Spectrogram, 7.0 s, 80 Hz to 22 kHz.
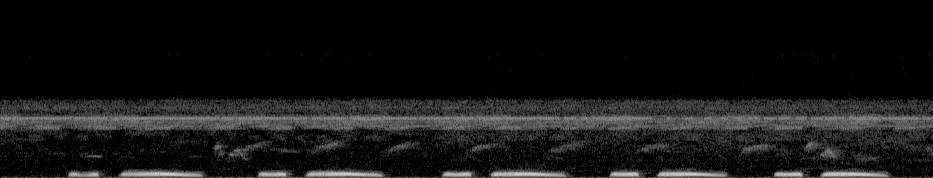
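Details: Spotted dove with highly praised cooing, 9 June 2020, singing five quick three-part coo phrases in a row, about one every 1.4 seconds, each ending in a slightly falling long note; faint high chirps from other birds and steady hiss.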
